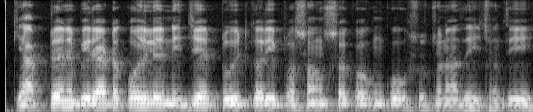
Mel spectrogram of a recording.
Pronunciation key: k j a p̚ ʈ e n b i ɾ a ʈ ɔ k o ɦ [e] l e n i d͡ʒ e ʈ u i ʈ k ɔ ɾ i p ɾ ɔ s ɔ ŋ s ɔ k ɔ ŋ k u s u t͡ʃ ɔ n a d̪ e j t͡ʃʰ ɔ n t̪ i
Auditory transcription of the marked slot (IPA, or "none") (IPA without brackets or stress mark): i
